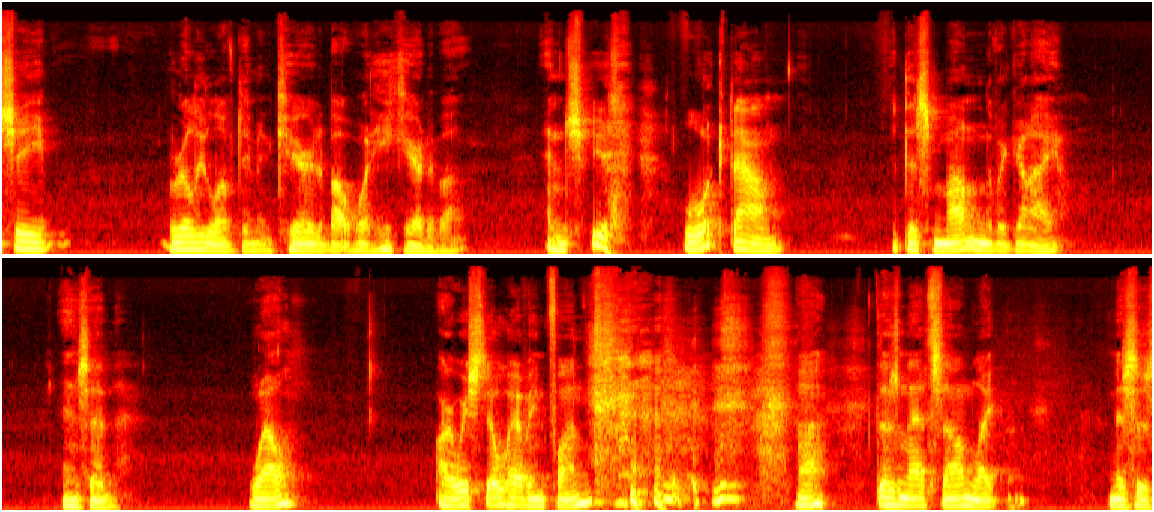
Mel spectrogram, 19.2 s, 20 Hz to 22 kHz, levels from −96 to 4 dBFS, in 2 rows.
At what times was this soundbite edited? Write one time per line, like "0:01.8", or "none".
none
